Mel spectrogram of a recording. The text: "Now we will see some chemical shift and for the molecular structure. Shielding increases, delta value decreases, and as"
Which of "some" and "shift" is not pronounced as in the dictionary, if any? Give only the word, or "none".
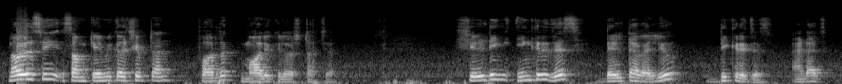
shift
